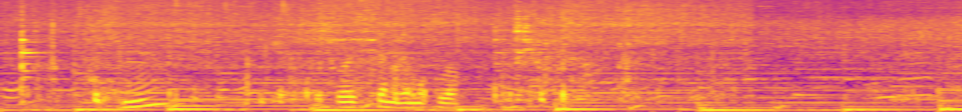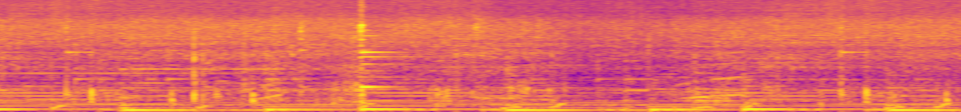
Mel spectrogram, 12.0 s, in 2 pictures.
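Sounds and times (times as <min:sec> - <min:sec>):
background music with bass: 0:00.0 - 0:12.0
crab frying with sizzle: 0:00.0 - 0:12.0.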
